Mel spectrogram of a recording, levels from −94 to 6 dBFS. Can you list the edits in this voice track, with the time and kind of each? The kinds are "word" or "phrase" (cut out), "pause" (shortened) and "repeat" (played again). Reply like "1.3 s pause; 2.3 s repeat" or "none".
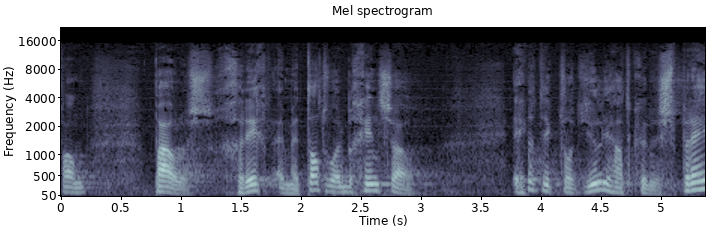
2.2 s word; 3.9 s word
